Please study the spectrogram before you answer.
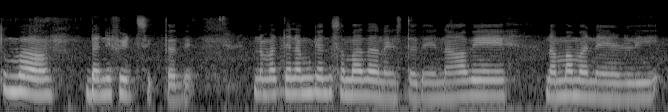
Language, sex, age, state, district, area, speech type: Kannada, female, 18-30, Karnataka, Udupi, rural, spontaneous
